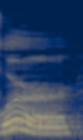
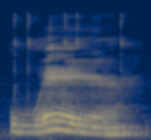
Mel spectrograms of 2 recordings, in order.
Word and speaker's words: were: Assim como era ou estava, eu pronuncio um E fechado. Eu falo were. Eu não falo mais where.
